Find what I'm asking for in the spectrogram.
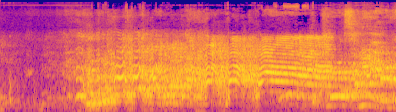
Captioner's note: laughter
